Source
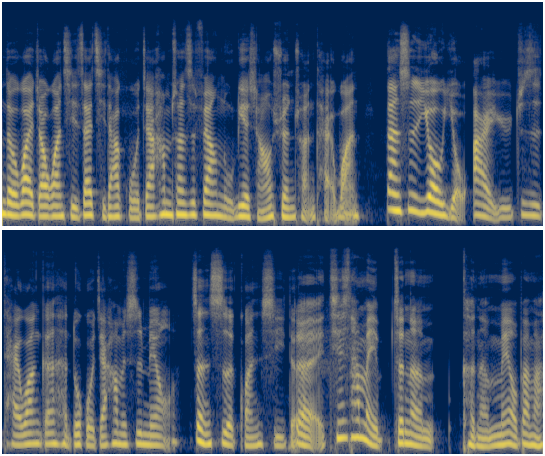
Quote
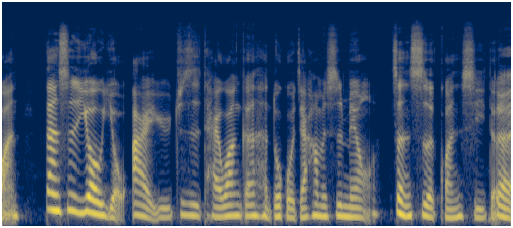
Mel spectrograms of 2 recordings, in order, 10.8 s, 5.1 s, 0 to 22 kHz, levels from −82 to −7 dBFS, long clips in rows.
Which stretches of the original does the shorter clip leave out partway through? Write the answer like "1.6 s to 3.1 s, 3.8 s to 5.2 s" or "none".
none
